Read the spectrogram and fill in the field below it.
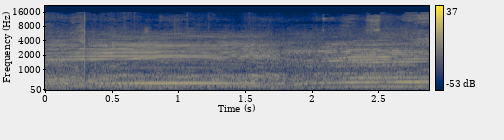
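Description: A cow at a livestock market gives one long, loud, steady moo that fills the whole stretch, close by over low market noise, with no talk.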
